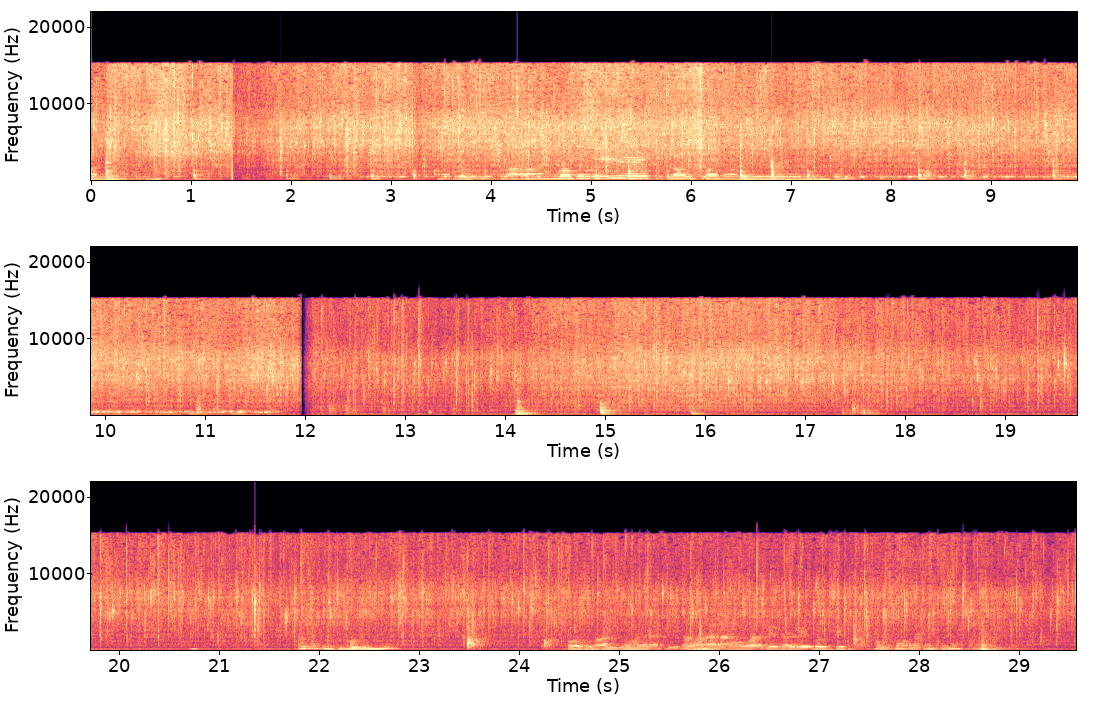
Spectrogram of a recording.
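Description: Chopped red onion and garlic sizzling in hot oil in an aluminium wok, with the occasional click and scrape of a utensil stirring them against the metal.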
